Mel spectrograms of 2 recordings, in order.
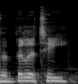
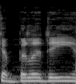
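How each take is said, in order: First: The middle 't' sounds like a clear 't'. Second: The middle 't' sounds like a 'd'. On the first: The speaker calls it right. "instead of" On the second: The speaker calls it wrong. "mispronounces any word with a T in it like it is a D"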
